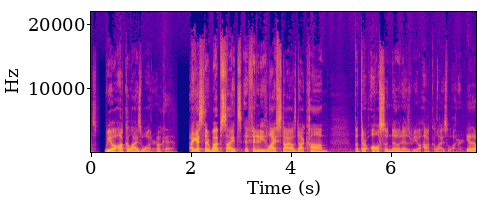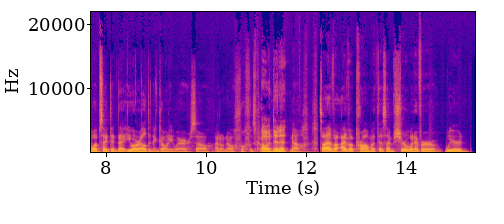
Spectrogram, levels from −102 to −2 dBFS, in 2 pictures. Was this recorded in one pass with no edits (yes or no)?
no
